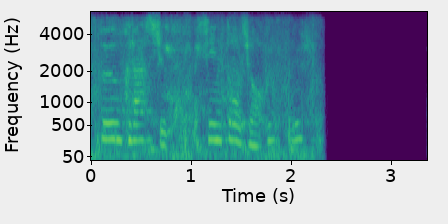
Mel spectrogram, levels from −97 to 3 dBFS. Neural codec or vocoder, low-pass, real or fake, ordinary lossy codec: codec, 16 kHz, 4 kbps, X-Codec, HuBERT features, trained on LibriSpeech; 5.4 kHz; fake; Opus, 32 kbps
